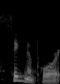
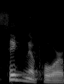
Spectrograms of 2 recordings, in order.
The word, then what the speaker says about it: Singapore: It's not Singapore, it's Singapore. The ng makes a sound mm in your nose. Sing, like when you sing a song. Together, Singapore. Not Sing-na-pore, but Singapore.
